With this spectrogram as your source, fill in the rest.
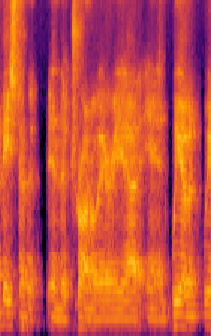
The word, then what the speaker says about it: Toronto: um honorary people from Toronto I know it's two syllables I have relatives up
